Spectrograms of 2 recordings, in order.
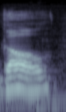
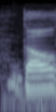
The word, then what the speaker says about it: Galle: And, when I traveled to Sri Lanka 6 years ago, we stayed in, I think it's pronounced Galle, but it's spelled Galle, so Galle or Gal.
